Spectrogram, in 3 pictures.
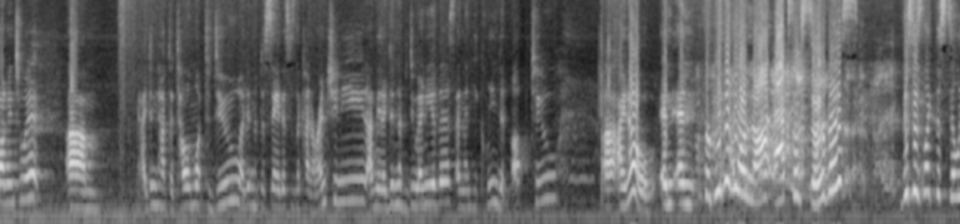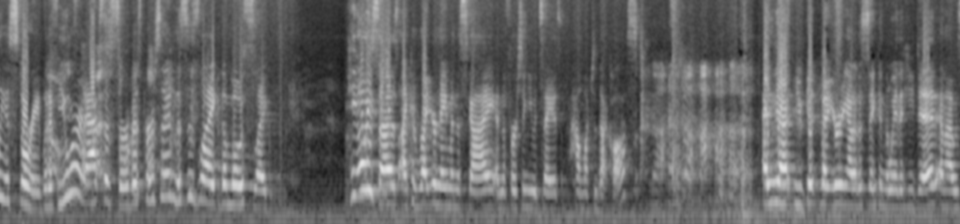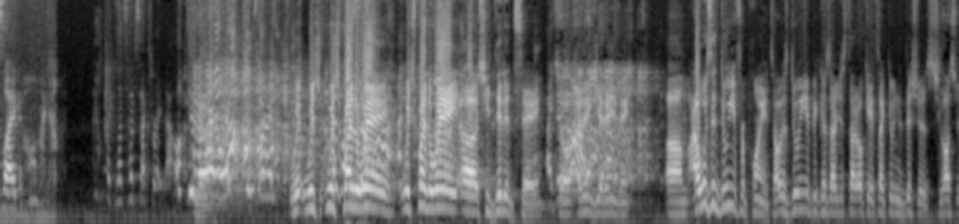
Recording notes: Host a live workshop.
